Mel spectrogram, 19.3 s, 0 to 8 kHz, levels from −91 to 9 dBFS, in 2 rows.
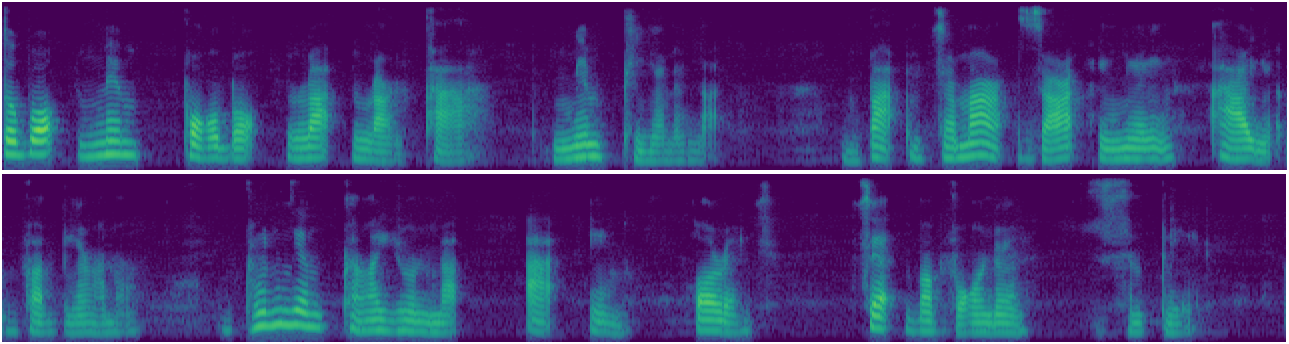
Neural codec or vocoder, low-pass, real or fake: autoencoder, 22.05 kHz, a latent of 192 numbers a frame, VITS, trained on one speaker; 7.2 kHz; fake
